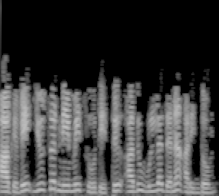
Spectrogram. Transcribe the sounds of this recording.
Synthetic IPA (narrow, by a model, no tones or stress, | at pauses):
aːɣɐʋeːjuːsɐɾneːmɐɪsoːðɪt̪ːɯʔɐðɯʊɭːɐðɛnɐʔɐrɪnd̪oːm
